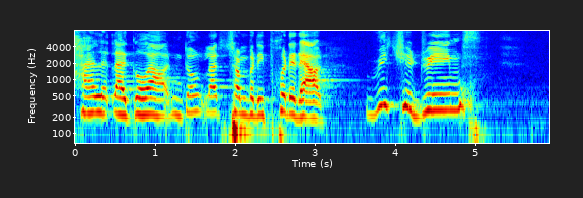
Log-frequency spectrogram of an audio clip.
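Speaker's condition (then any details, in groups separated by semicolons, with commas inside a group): Cerebral palsy; titanium neck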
